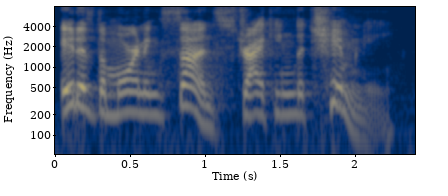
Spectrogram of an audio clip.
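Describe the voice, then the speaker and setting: A man's voice: high-pitched, big pitch swings, moderate pace, pushed and bright, voice pushed up, full character voice. A man voicing a cold, impatient mother in a storybook, curt and dismissive. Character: cold, impatient, cruel mother of two children. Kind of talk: storybook character voice in a read-aloud.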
